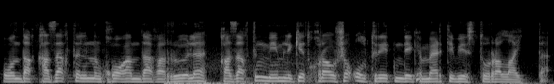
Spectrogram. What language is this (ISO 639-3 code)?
kaz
